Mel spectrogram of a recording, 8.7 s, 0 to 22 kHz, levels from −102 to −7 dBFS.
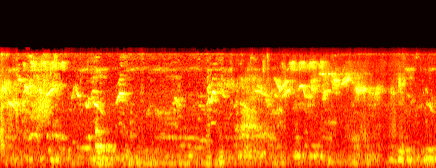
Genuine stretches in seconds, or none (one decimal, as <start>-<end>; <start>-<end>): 0.0-6.9; 8.1-8.7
